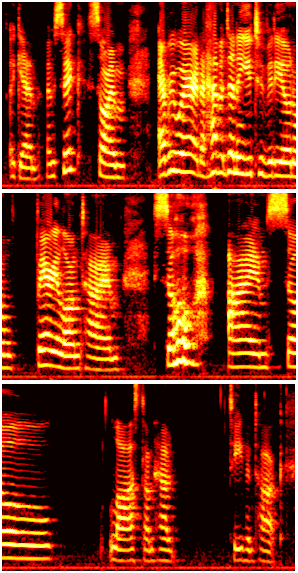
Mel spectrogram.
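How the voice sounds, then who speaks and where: A woman's voice: mid-range voice, pushed and bright. A young woman with a stuffed-up voice from a cold, rambling through a casual vlog update with lots of ums and self-corrections. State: tired. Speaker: vlogger.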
